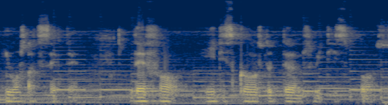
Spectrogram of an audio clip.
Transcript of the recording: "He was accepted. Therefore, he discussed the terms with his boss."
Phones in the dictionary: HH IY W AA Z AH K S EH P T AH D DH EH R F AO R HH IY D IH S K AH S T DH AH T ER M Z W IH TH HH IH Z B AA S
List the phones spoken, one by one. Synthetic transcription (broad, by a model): HH IY W AA S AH K S EH P T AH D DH EH F AO HH IY D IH S K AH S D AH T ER M S W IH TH HH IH S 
